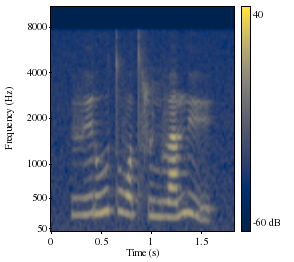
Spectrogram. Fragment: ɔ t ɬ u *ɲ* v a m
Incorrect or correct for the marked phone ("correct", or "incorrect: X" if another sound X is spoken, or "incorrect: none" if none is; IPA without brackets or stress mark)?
correct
